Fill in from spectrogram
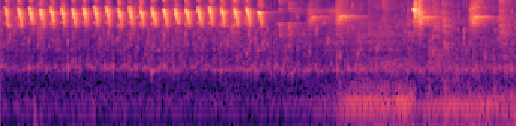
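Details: From a cililin-style master song for training caged birds, a velvet-fronted nuthatch delivers a steady rapid trill of high notes for over two seconds, then a few thin chirps over a low rumbling noise.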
